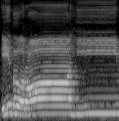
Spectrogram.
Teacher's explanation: را کو ایک الف جتنا لمبا کریں گے اور را کو موٹا پڑھیں گے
